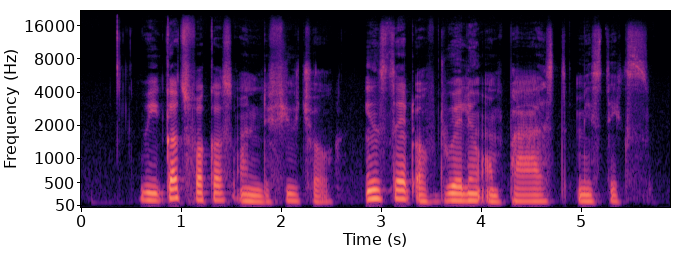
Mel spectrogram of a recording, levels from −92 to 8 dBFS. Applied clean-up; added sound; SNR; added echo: none; none; none; none.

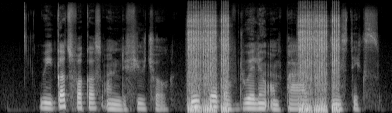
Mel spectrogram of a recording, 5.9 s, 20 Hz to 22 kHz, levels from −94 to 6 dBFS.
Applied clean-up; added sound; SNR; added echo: none; Drill; -5 dB; none.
